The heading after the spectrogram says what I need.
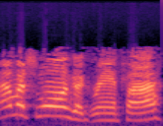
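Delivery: put-on Southern accent. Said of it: "when you put on that southern accent of yours".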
